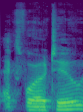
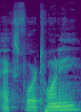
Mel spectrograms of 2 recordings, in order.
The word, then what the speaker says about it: X402: It's X402, it's not X420. Even though Elon probably wants it to be X420, it's X402.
